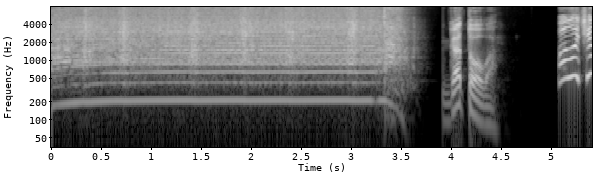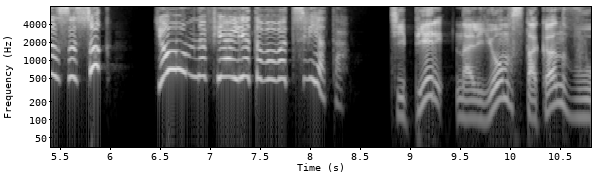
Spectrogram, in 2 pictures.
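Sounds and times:
electric juicer running: 0.0 - 3.8
speech: 4.0 - 4.5, 5.1 - 10.7.

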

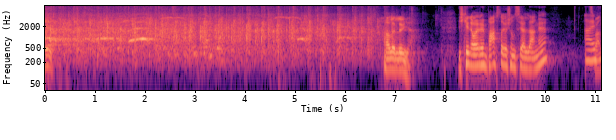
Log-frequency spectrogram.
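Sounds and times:
audience applause: 0.0 - 7.5
speech: 6.8 - 7.4, 8.2 - 10.2, 10.8 - 11.1.

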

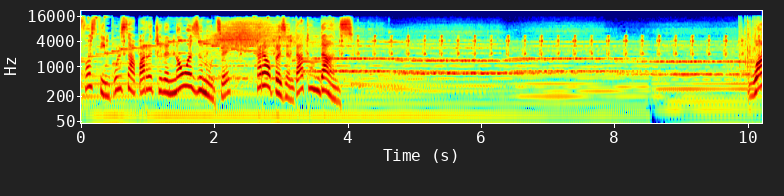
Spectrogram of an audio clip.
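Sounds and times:
speech: 0.1 - 4.2, 10.1 - 10.2
bright mechanical ticking: 0.3 - 10.2
clock striking: 1.2 - 10.2.

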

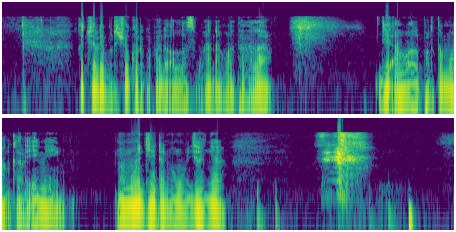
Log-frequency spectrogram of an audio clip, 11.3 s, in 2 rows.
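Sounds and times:
speech: 1.0 - 3.8, 4.7 - 8.5, 9.6 - 9.9
sneeze: 9.6 - 10.4.

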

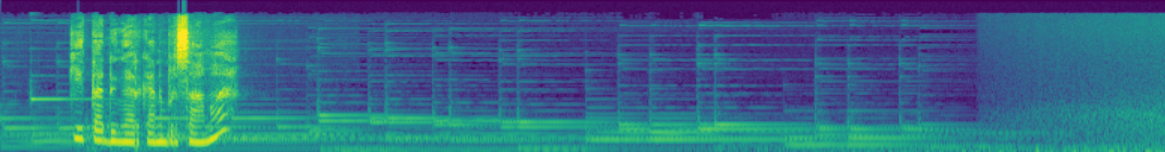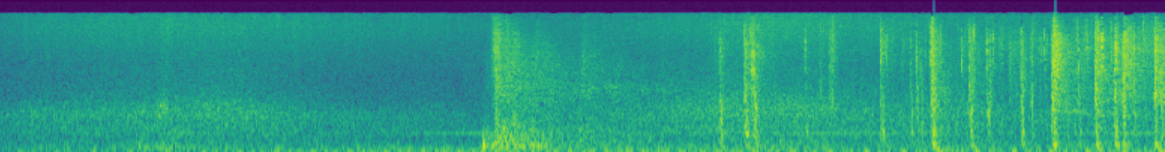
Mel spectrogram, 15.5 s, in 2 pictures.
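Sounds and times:
speech: 0.5 - 1.7
strong howling wind: 6.6 - 15.5.

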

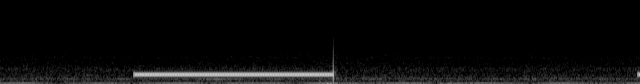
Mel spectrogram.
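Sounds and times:
steady telephone tone while a call is being placed: 1.3 - 3.4.

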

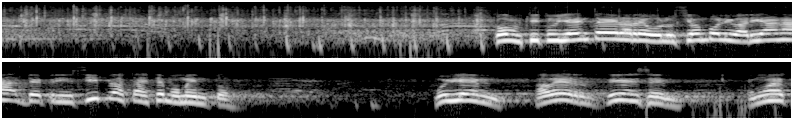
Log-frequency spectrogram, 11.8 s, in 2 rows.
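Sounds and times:
audience applause at a political gathering: 0.0 - 5.1
speech: 3.7 - 7.8, 9.2 - 11.8.

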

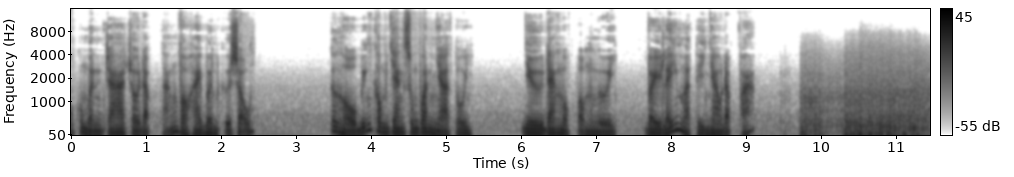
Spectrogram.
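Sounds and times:
speech: 0.0 - 2.5, 3.4 - 5.4, 6.0 - 9.2
thunderclap in the night sky: 9.5 - 11.4.

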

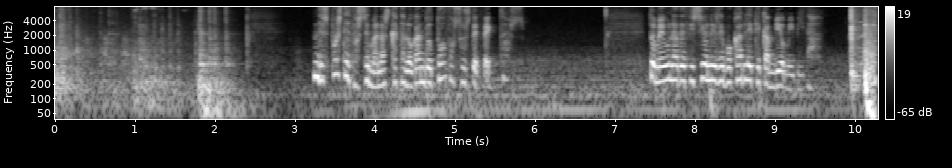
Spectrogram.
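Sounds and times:
elevator door sliding shut: 0.0 - 2.4
speech: 3.3 - 6.0, 7.5 - 9.7.

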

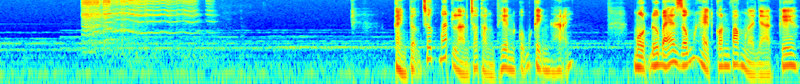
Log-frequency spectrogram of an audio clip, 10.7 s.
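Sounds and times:
door creaking open: 1.1 - 3.4
speech: 5.5 - 7.8, 8.4 - 10.6.

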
